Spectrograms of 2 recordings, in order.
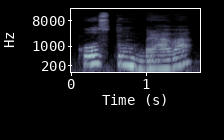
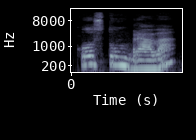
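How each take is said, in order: Both takes have the same delivery.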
